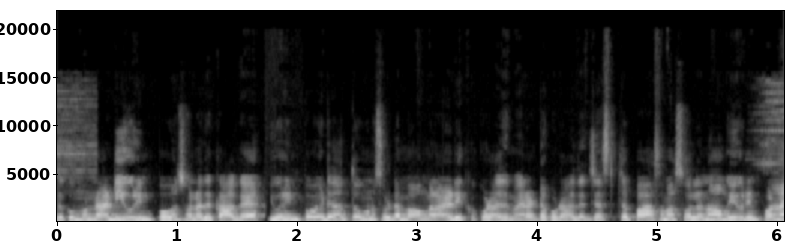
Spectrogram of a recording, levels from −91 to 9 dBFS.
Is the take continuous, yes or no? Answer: yes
